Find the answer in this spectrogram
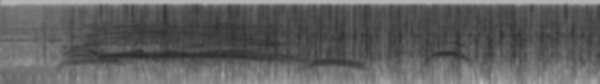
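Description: A crowd applauding and cheering, with long whoops, starting about half a second in.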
